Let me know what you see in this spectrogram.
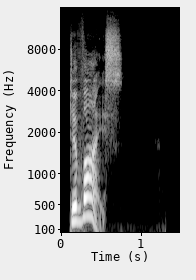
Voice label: "DEVICE", English; 3000 words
